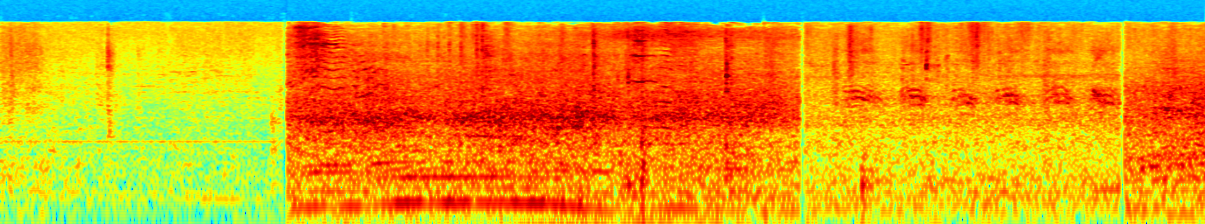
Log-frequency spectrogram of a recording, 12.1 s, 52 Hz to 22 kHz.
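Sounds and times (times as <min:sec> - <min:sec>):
outdoor background noise: 0:00.0 - 0:12.0
bird calling: 0:08.4 - 0:11.2.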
